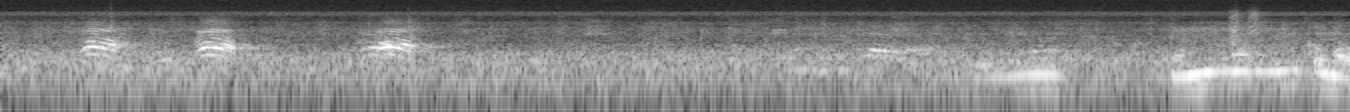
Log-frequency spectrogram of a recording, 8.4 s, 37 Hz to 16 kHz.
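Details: ['Large-billed crow recorded on Gongen-yama, 26 September 2020, giving three quick arched, nasal calls in the first two and a half seconds, then lower drawn-out voiced sounds and a man talking.']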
